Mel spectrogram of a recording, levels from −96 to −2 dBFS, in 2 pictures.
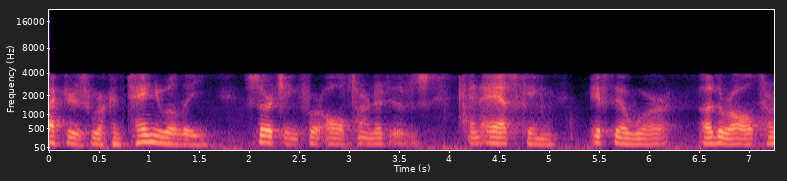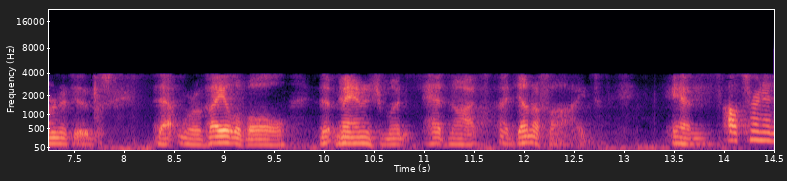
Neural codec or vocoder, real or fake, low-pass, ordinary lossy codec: codec, 24 kHz, 0.9 kbps, DualCodec; fake; 7.2 kHz; AAC, 16 kbps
